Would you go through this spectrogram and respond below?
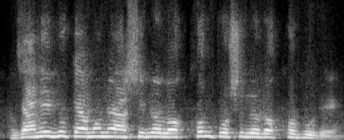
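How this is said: It pauses at the punctuation, after রক্ষপুরে.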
